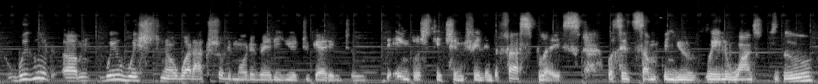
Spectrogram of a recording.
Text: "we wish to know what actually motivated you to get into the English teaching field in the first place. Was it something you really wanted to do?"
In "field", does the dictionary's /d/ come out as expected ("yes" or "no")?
no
